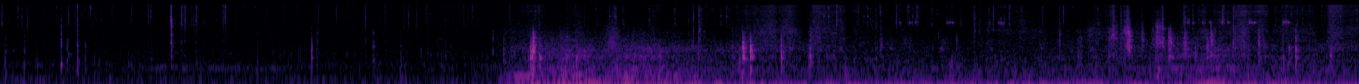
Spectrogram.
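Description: Scattered light ticks and scratches of a pen writing on paper. About ten seconds in, a steady low rumble comes up suddenly and stays, with the small ticks going on over it.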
